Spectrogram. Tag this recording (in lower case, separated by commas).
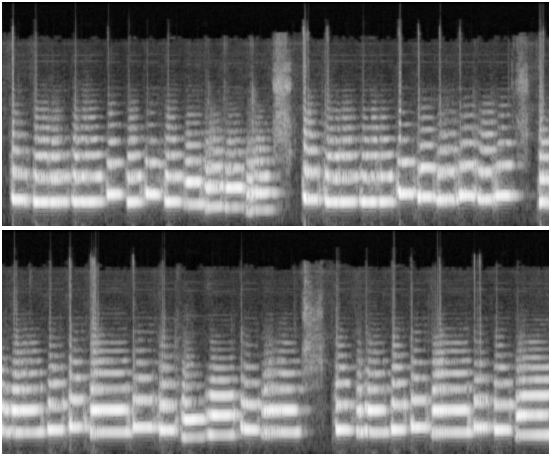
brass instrument, french horn, musical instrument, music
